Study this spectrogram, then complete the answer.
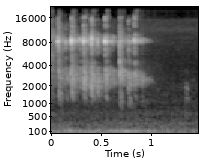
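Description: Quick run of crisp key clicks from a computer keyboard, close and fairly quiet, lasting about a second before falling silent, with no talk.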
